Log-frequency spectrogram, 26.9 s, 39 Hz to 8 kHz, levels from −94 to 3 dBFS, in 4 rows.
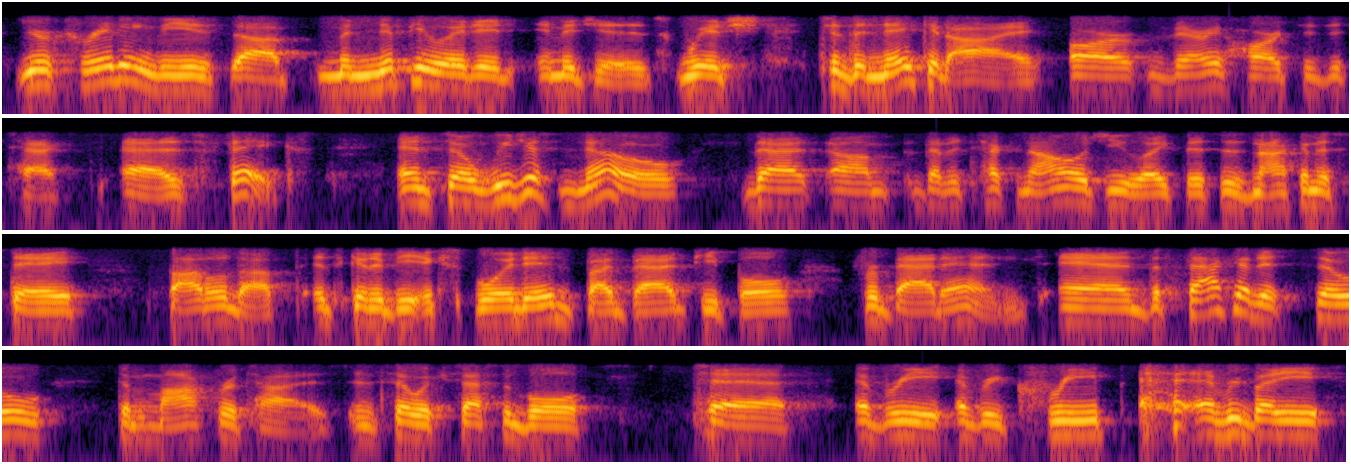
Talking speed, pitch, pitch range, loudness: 140 wpm, 120 Hz, 110-140 Hz, -16 LUFS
